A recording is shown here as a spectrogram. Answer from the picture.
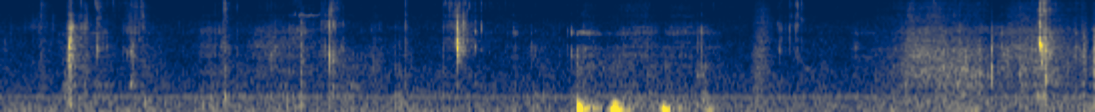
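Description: Close-miked chewing of a soft flour-tortilla chicken taco: scattered wet mouth clicks and smacks, with a brief hum from the eater about three seconds in.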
